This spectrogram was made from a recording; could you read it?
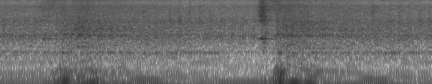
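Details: Honda Civic with K-series swap, idle control valve disconnected and water line looped: steady low idle with faint, uneven knocks every second or two, a new noise; cause not yet found. Engine knocking at idle.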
